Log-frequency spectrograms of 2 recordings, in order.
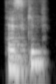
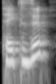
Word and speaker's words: tekzip: to write a correction, teskip is the Turkish word, you put it to the 5th page on the bottom. Isn't it tekzip? Tekzip, yes, I said it wrong.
